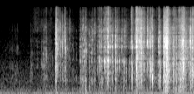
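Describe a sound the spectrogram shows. A foil card pack crinkles as hands tear it open.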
